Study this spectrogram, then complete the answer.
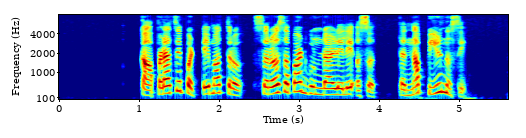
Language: Marathi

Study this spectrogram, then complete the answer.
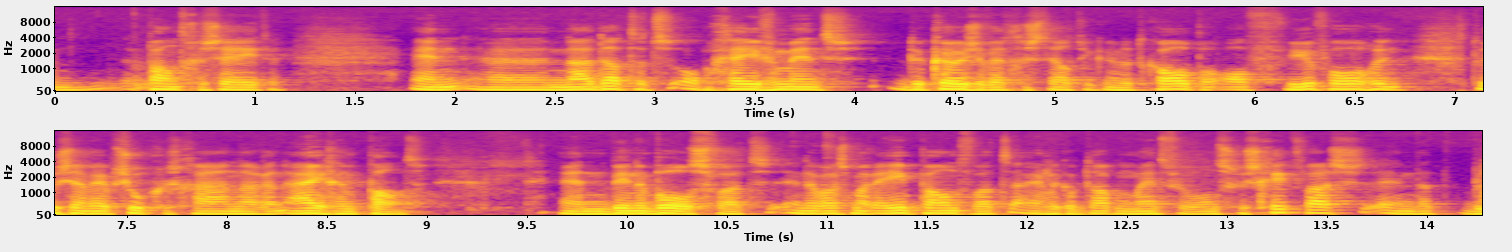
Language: Dutch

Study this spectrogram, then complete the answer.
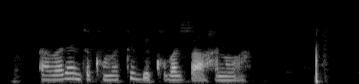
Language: Kinyarwanda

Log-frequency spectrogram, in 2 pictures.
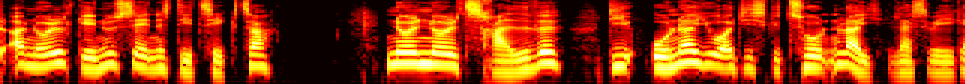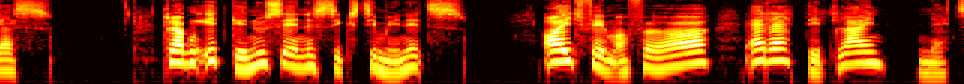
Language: Danish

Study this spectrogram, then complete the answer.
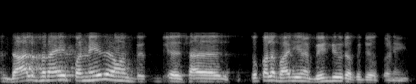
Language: Sindhi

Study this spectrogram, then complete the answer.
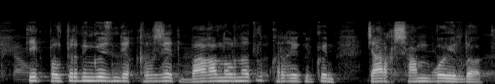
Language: Kazakh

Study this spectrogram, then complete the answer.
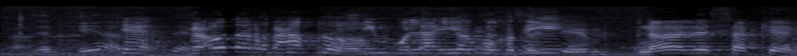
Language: Hebrew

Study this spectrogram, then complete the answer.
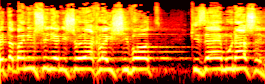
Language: Hebrew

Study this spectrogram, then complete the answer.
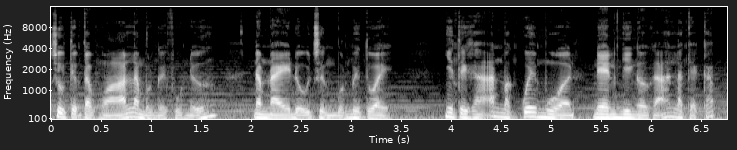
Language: Vietnamese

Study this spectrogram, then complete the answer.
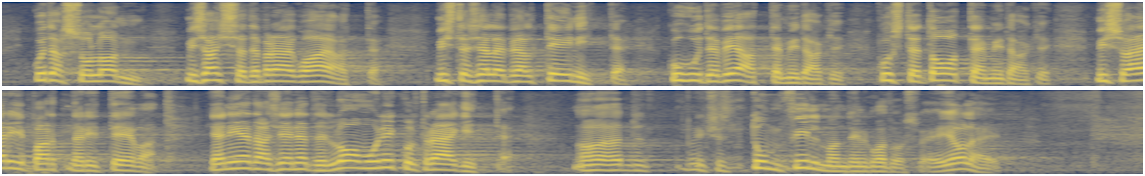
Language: Estonian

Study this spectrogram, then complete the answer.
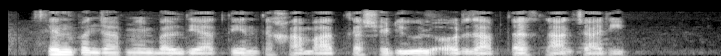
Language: Urdu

